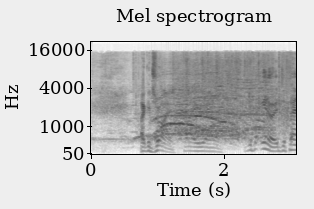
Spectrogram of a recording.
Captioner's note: cheers and applause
